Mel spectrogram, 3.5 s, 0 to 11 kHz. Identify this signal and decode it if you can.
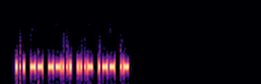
Morse code, heard as a keyed tone, about 50 wpm, 700 Hz. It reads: SM7VWA
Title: DXCC-100 Call Signs - 6 Characters - 50wpm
